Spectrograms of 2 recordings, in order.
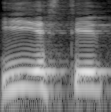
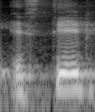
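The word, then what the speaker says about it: estate: भी कहा जाता है, ई एस्टेट नहीं, एस्टेट कहा जाता है, ई साइलेंट होता है।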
